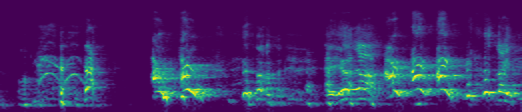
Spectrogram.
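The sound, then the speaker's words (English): A person imitates a dog, letting out loud, gruff barks in quick bursts, pausing briefly after the first volley before launching into a longer, rapid run of growly barking. “And in the midst of all of that, you were barking.”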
